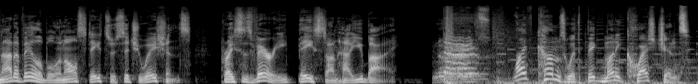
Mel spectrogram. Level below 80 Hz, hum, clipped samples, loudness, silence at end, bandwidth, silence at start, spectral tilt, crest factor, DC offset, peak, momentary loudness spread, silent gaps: -36 dBFS; none; under 0.1%; -18 LUFS; 0 s; 16.5 kHz; 0 s; -4.5 dB/octave; 16 dB; under 0.1%; -2 dBFS; 6 LU; 4.23-4.31 s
